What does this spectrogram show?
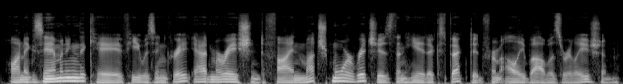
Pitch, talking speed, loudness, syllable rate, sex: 110 Hz, 210 wpm, -19 LUFS, 5.7 syllables/s, male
